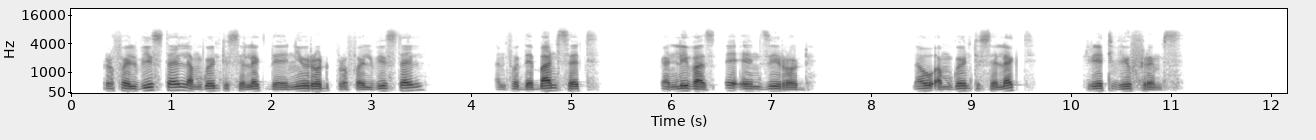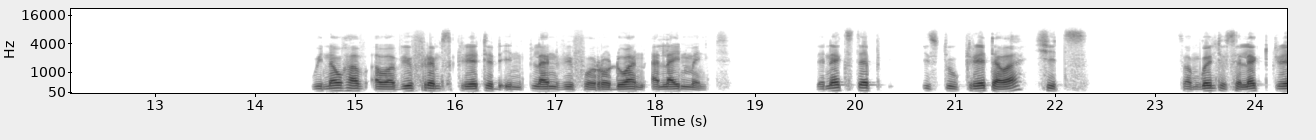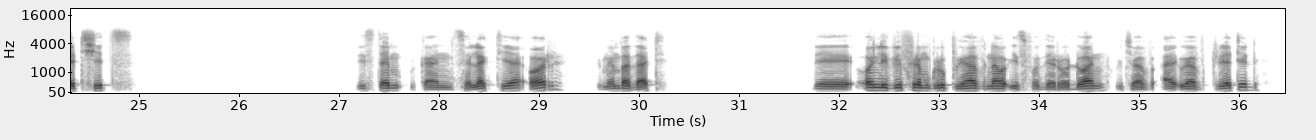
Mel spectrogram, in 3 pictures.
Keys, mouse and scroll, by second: 0.9-1.3 scroll down 1, 10.0 click.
